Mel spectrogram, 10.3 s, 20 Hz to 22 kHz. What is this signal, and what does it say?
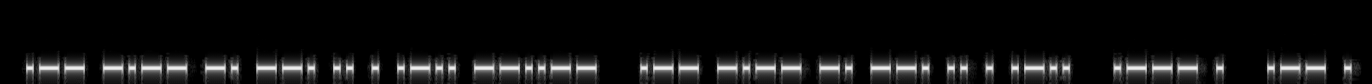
Morse code, heard as a keyed tone, about 25 wpm, 700 Hz. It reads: WYNGIEL, WYNGIEL JE WE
